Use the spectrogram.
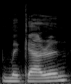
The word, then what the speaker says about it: Magarin: Um if I my surname I do pronounce it McGarin just because it sounds more Scottish but that also then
